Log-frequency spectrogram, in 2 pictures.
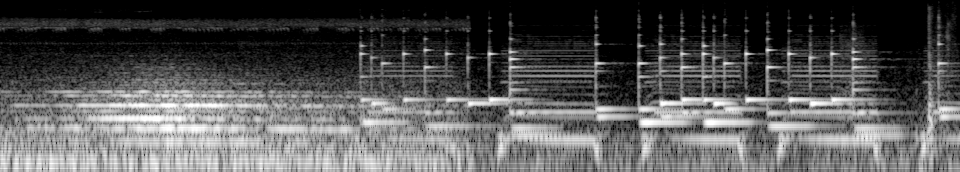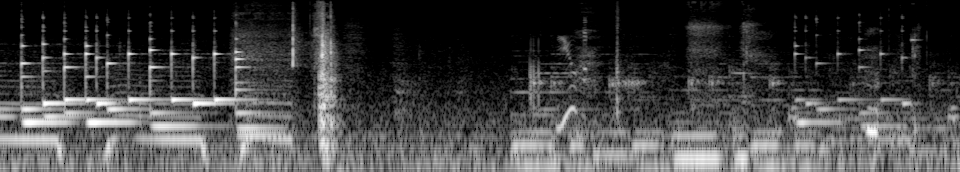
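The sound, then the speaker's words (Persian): A melodic phone ringtone plays loudly and clearly, a bright repeating tune cycling several times over about twenty seconds, with no voices over it. “چرا جواب تلفن رو نمیدی؟”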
